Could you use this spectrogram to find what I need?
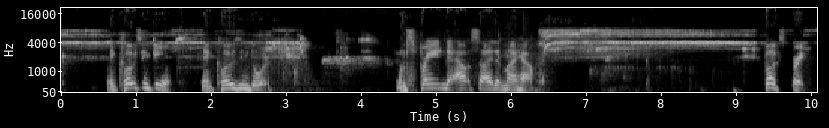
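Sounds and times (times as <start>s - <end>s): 
birds chirping: 0.0s - 10.0s
speech: 0.6s - 3.2s, 4.5s - 6.7s, 9.4s - 10.0s.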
